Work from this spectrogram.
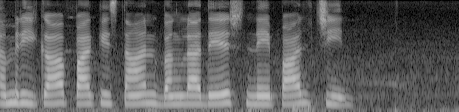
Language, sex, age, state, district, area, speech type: Urdu, female, 18-30, Bihar, Saharsa, rural, spontaneous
